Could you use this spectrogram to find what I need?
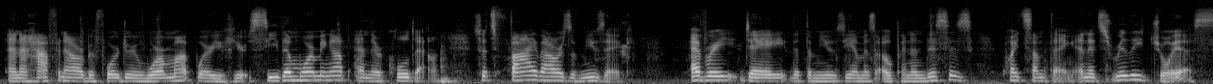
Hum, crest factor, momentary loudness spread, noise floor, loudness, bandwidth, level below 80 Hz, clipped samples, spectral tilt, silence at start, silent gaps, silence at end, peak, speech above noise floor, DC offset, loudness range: none; 20 dB; 8 LU; -49 dBFS; -23 LUFS; 16 kHz; -52 dBFS; under 0.1%; -5.5 dB/octave; 0.05 s; none; 0 s; -4 dBFS; 26 dB; under 0.1%; 3 LU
